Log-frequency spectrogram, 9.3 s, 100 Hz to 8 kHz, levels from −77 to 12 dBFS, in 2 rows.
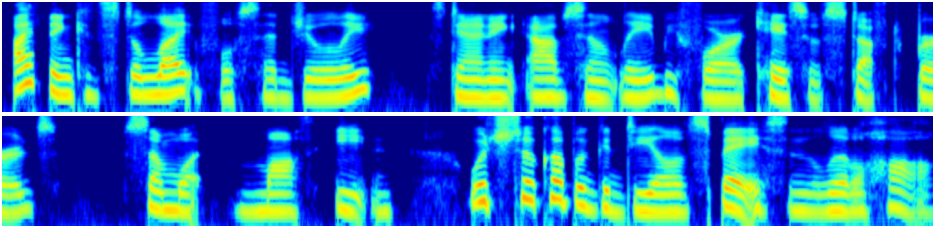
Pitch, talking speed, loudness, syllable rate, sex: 195 Hz, 185 wpm, -22 LUFS, 5.3 syllables/s, female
